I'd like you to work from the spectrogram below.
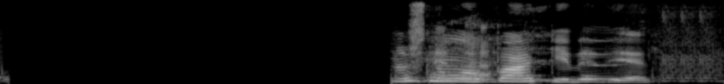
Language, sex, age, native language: Icelandic, female, 12, Icelandic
